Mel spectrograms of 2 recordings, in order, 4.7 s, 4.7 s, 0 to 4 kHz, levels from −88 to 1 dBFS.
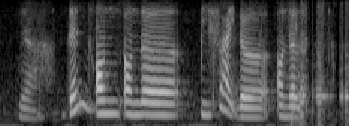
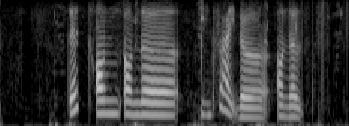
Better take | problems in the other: first | noise reduction (neural separator model SepFormer WHAM!)

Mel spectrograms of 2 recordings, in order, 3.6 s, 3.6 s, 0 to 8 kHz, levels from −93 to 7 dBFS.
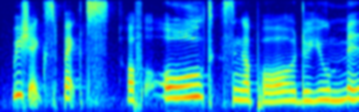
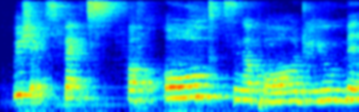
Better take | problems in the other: first | noise reduction (neural separator model SepFormer DNS4)

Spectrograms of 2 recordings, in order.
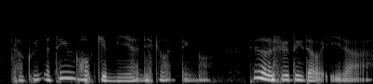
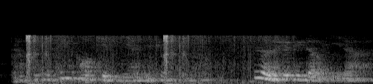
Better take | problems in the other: first | background sound (Fire); 6 dB below the speech // room echo; dies away in 0.7 s

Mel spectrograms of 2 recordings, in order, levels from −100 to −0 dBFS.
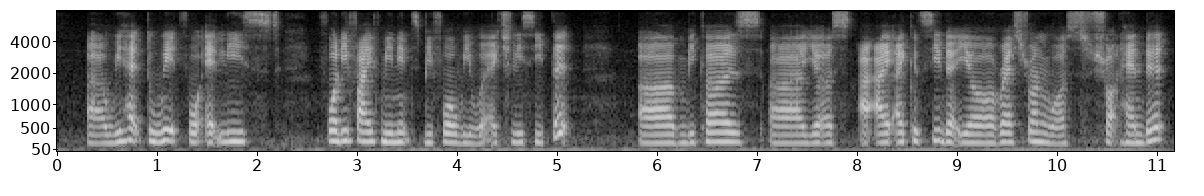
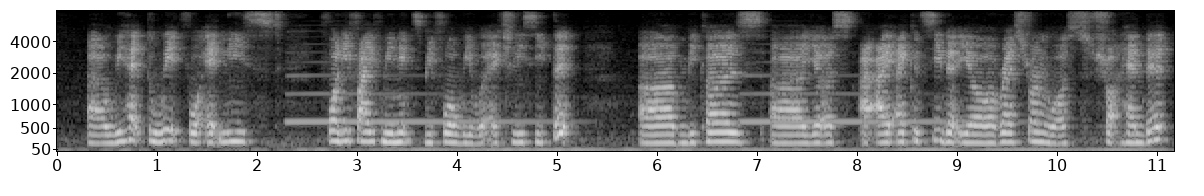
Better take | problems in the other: first | background sound (Wind instrument, woodwind instrument); 19 dB below the speech // room echo; dies away in 0.2 s

